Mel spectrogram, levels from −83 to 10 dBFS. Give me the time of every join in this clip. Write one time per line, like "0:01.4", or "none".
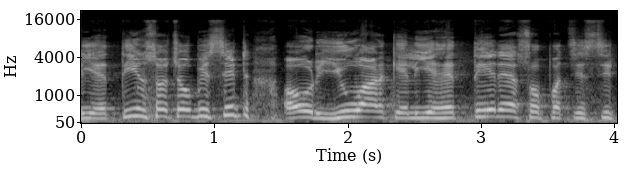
none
